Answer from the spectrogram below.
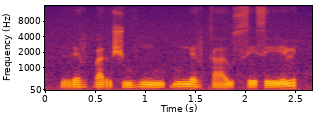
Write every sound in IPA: r ɛ v ɓ a r ʃ u v ŋ u ɓ u ŋ ɛ v k a u̯ s e s e ɭ

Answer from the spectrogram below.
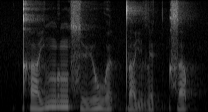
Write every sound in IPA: kʰ ɐ˨˥ j ŋ ʊ˥ ŋ s yː˨˥ w ɵ˨ t̚ t̪ ɐ˨˩ j l ɪ˨˥ k̚ t͡s ɐ˧ p̚

